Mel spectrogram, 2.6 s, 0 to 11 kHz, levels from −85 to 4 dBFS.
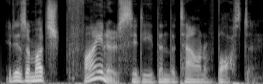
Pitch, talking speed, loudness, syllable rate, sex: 115 Hz, 250 wpm, -20 LUFS, 5.6 syllables/s, male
